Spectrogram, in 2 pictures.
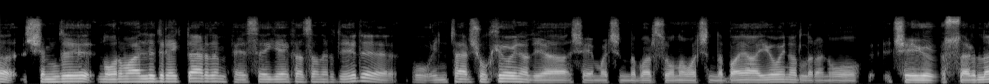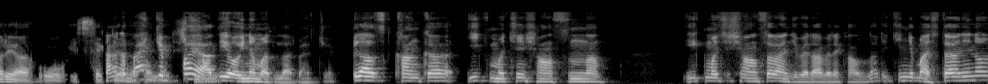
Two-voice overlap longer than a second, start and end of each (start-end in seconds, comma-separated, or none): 10.9-12.2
